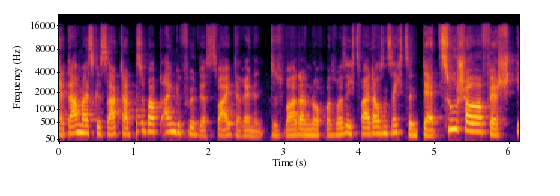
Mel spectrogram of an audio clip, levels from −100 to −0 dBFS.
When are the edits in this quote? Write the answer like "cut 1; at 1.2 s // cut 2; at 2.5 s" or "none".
cut 1; at 1.0 s // cut 2; at 1.9 s // cut 3; at 2.8 s // cut 4; at 4.8 s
